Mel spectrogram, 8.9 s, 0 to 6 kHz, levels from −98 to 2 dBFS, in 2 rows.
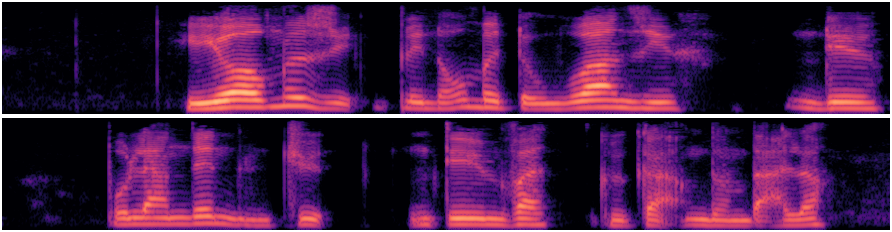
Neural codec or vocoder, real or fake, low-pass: codec, 24 kHz, 0.9 kbps, WavTokenizer, medium speech release version 2; fake; 5.4 kHz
